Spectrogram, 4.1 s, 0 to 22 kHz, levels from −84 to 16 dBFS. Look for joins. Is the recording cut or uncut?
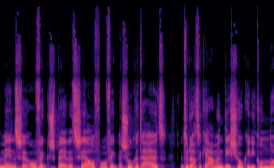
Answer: cut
